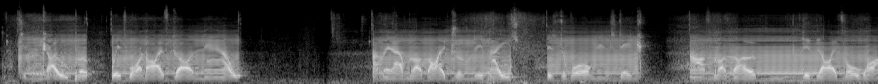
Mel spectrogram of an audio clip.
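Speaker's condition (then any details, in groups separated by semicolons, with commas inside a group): Laryngeal cancer with laryngectomy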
